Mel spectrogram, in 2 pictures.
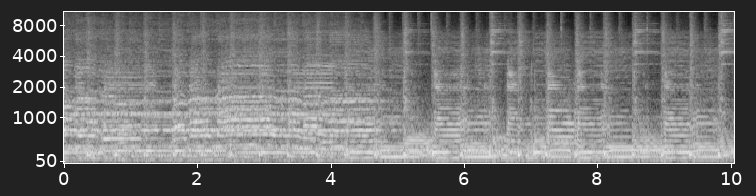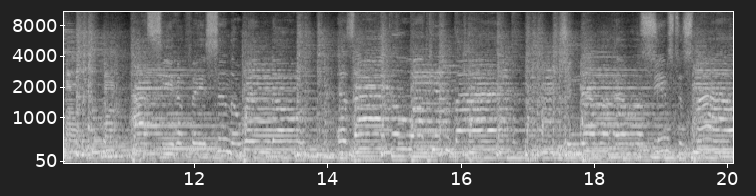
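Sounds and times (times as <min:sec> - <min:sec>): person singing: 0:00.0 - 0:05.0, 0:11.1 - 0:16.9, 0:17.5 - 0:20.0
pop-rock band with guitar: 0:00.0 - 0:20.0.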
